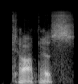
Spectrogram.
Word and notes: topos: American English

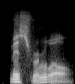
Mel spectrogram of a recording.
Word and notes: misrule: American English

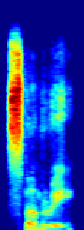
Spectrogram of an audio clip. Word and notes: spermary: Indian

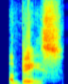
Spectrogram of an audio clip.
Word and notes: abase: American English

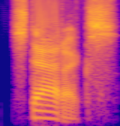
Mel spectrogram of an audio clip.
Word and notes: statics: American English

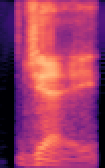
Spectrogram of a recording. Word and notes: jay: British English

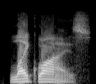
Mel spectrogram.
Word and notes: likewise: American English

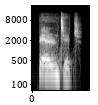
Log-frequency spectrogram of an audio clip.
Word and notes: parentage: Indian

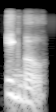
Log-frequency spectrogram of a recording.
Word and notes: Igbo: Indian

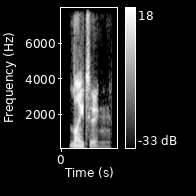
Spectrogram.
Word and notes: lighting: British English

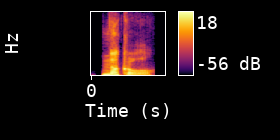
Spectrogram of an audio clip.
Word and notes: knuckle: British English

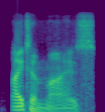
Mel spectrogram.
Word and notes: itemize: British English

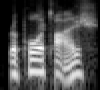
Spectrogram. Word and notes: reportage: American English

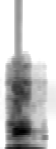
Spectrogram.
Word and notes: lain: Indian

